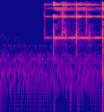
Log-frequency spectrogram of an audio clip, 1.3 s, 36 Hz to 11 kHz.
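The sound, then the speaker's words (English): A bright, metallic countdown timer bell rings abruptly after a moment of silence, sustaining with a rapid rattling trill of repeated strikes, clear with no talking, signalling one minute remaining in a speaker's three-minute presentation at a meeting. “What we do to assist you to manage time is there's a countdown timer that should be appearing on your screens, and it will count down for you, and at 2 minutes you will hear a bell.”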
